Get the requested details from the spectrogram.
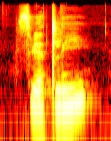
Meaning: light
- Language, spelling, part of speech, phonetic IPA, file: Czech, světlý, adjective, [ˈsvjɛtliː], Cs-světlý.ogg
